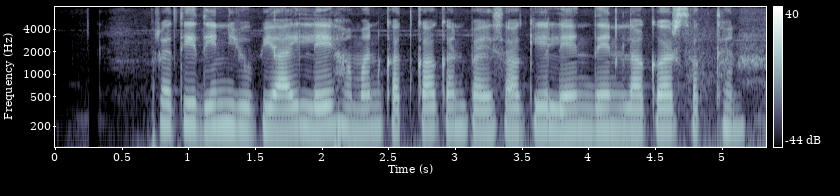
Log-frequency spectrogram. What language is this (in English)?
Chhattisgarhi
